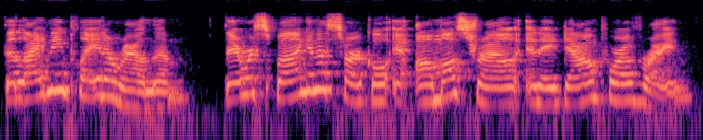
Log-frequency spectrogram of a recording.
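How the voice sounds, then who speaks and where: A woman reading children's fantasy fiction aloud, somewhat halting, often stumbling and going back over phrases. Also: high-pitched, animated, highs cut off, slight background noise. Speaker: storybook reader.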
